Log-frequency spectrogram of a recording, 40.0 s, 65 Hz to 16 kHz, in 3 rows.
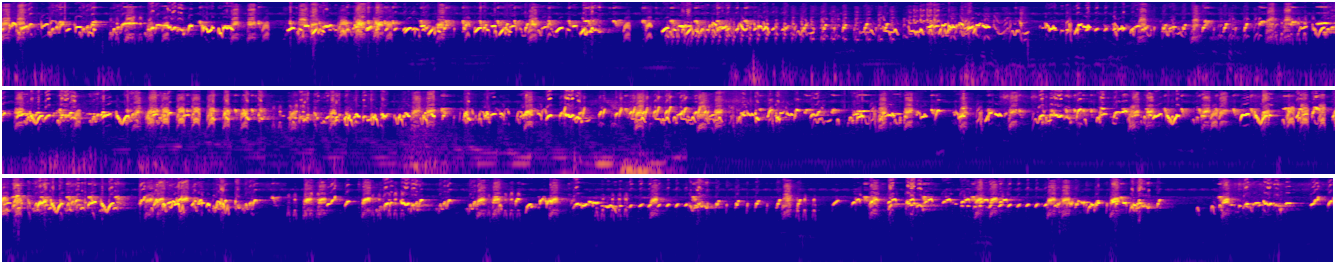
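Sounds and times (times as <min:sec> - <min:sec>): birds chirping and twittering: 0:00.0 - 0:39.9
low rumble: 0:12.8 - 0:21.6.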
